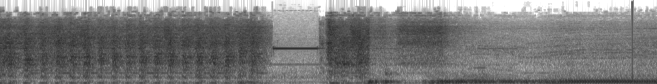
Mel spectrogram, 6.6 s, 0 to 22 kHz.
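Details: K24-swapped EP3 with recent battery problems (charger not working): a short crank catches quickly and settles into an even, steady idle. Enough battery power; normal engine start.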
